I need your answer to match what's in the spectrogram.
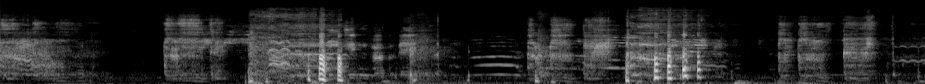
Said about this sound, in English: Okay, so if you guys remember in one of our episodes, we talked about like trying to hide your fart with a cough, and this guy is rating himself and sitting next to somebody.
